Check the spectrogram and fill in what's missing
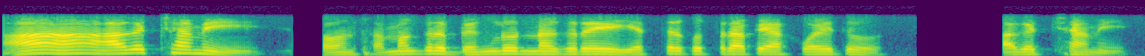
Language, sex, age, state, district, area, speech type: Sanskrit, male, 45-60, Karnataka, Bangalore Urban, urban, conversation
